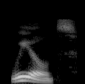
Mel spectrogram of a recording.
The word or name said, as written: wields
